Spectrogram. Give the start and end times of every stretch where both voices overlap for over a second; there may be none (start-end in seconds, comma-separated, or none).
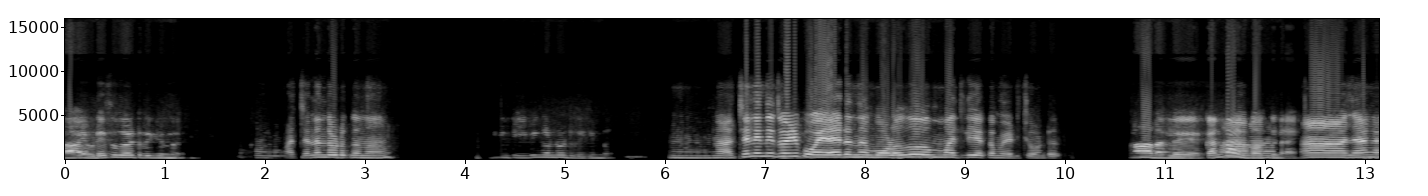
none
